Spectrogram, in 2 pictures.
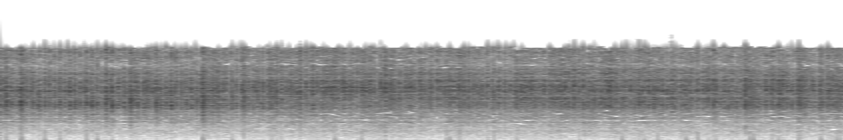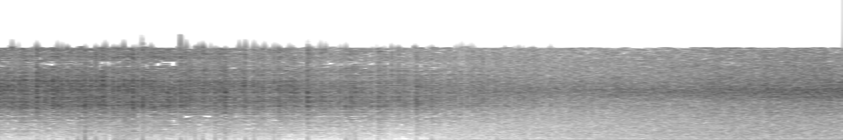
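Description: MIG welding arc laying a continuous bead around a driveshaft tube as the shaft turns under a fixed torch, with a steady dense crackle and hiss. About six seconds in the crackle stops and a steady low hum takes over.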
